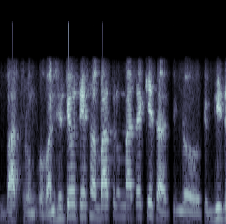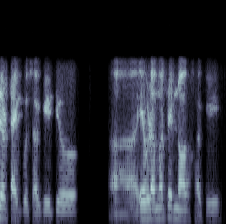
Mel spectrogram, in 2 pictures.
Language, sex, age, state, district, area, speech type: Nepali, male, 60+, West Bengal, Darjeeling, rural, conversation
